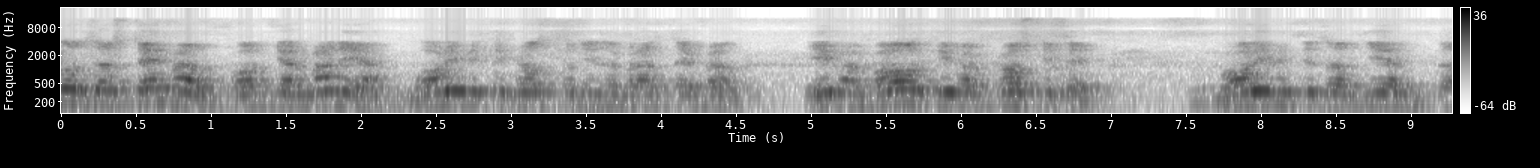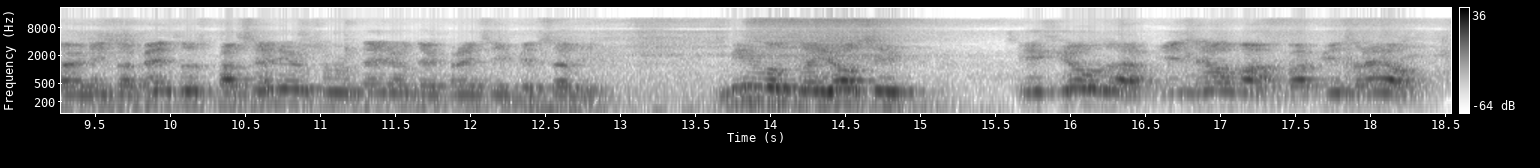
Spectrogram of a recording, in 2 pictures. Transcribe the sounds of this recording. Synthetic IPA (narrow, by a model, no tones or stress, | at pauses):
lˠozast̪ɛfanod̪̚ɡʲɛɾmanijamɔlimit̪ɛɡɔspod̪izabɾat̪st̪ɛfan | imabɔlˠkivɐfkɔst̪it̪ɛ | mɔlimit̪ɛzat̪ializabɛzɐspasɛniosoɾuʒd̪ɛniod̪ɛpɾɛsiːbɛsənḭ | milˠozajɔsif | ixilˠd̪aizɛlˠnavɐfizɾailˠ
